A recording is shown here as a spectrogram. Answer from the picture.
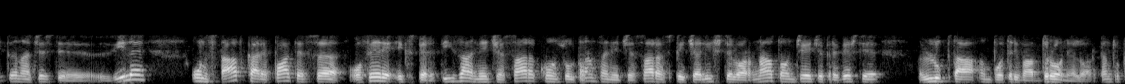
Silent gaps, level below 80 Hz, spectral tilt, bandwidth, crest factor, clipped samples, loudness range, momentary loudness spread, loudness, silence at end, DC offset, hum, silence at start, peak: none; -58 dBFS; -11 dB/octave; 4.1 kHz; 16 dB; under 0.1%; 2 LU; 8 LU; -16 LUFS; 0.05 s; under 0.1%; none; 0.05 s; 0 dBFS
